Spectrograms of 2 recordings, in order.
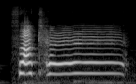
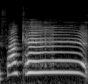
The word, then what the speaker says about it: sake: you know you don't you don't actually pronounce it like that it's actually sake you don't you don't pronounce it like that okay guys if you go out and order this in like job japan like some day don't go and say saket no no no don't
